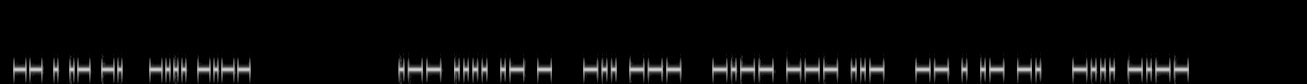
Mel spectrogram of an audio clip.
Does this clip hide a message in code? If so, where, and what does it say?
Yes: Morse code from 0.1 to 11.9 s, heard as a keyed tone, about 29 wpm, 700 Hz. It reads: MEAN BY WHAT DO YOU MEAN BY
